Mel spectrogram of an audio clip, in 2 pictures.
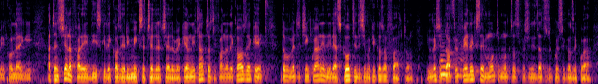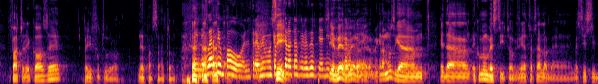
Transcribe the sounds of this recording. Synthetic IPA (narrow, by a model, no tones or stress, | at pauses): mɛjkolːɛːɡi | at̪ːensjoːneafːaːɾeid̪isk̟ilekɔːzerimikset͡ʃːɛːt̪eɾaet͡ʃːɛːt̪eɾapeɾkeoɲːit̪ant̪osifanːolekɔːzeke | d̪̥ɔːpovent̪it͡ʃiŋkweanːiliaskolt̪ied̪iːt͡ʃimak̟ːekːɔːzaɔfːat̪ːo̰iɱveːt͡ʃed̪ɔt̪ːfɛd̪iksɛmːolt̪omolt̪ospet͡ʃalid̪zaːt̪osukːwest̪ekɔːzekwa̰ | fat̪ːolekɔːze | peɾilfut̪ṵːɾo̰ | nelpasːa̰ːt̪o̰ɡwaɾd̪iumpɔolt̪ɾeabjamoskait̪olat̪uafilozofiadsiiɛvːeːɾoɛveːɾoɛveːɾopeɾkelamuːzika | ɛd̪aɛkːomeuɱvest̪iːt̪obizoɲːat̪ɾat̪ːaɾlabɛːnevest̪iɾsi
